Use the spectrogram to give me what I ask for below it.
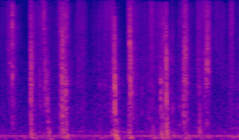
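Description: Tarot cards being shuffled: a series of quick, faint papery snaps and riffles in an uneven rhythm, alone without talk.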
